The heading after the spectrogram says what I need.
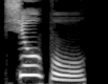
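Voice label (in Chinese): "修补", Mandarin Chinese; hsk; chinese-flashcards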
